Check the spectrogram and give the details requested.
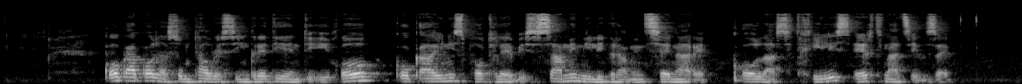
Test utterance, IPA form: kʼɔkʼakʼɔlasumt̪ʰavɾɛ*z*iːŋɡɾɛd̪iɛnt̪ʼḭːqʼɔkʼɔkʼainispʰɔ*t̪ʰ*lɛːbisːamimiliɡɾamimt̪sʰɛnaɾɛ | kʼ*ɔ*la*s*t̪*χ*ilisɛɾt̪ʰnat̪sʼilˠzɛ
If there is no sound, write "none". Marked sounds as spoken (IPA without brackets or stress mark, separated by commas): s, t̪ʰ, ɔ, s, χ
